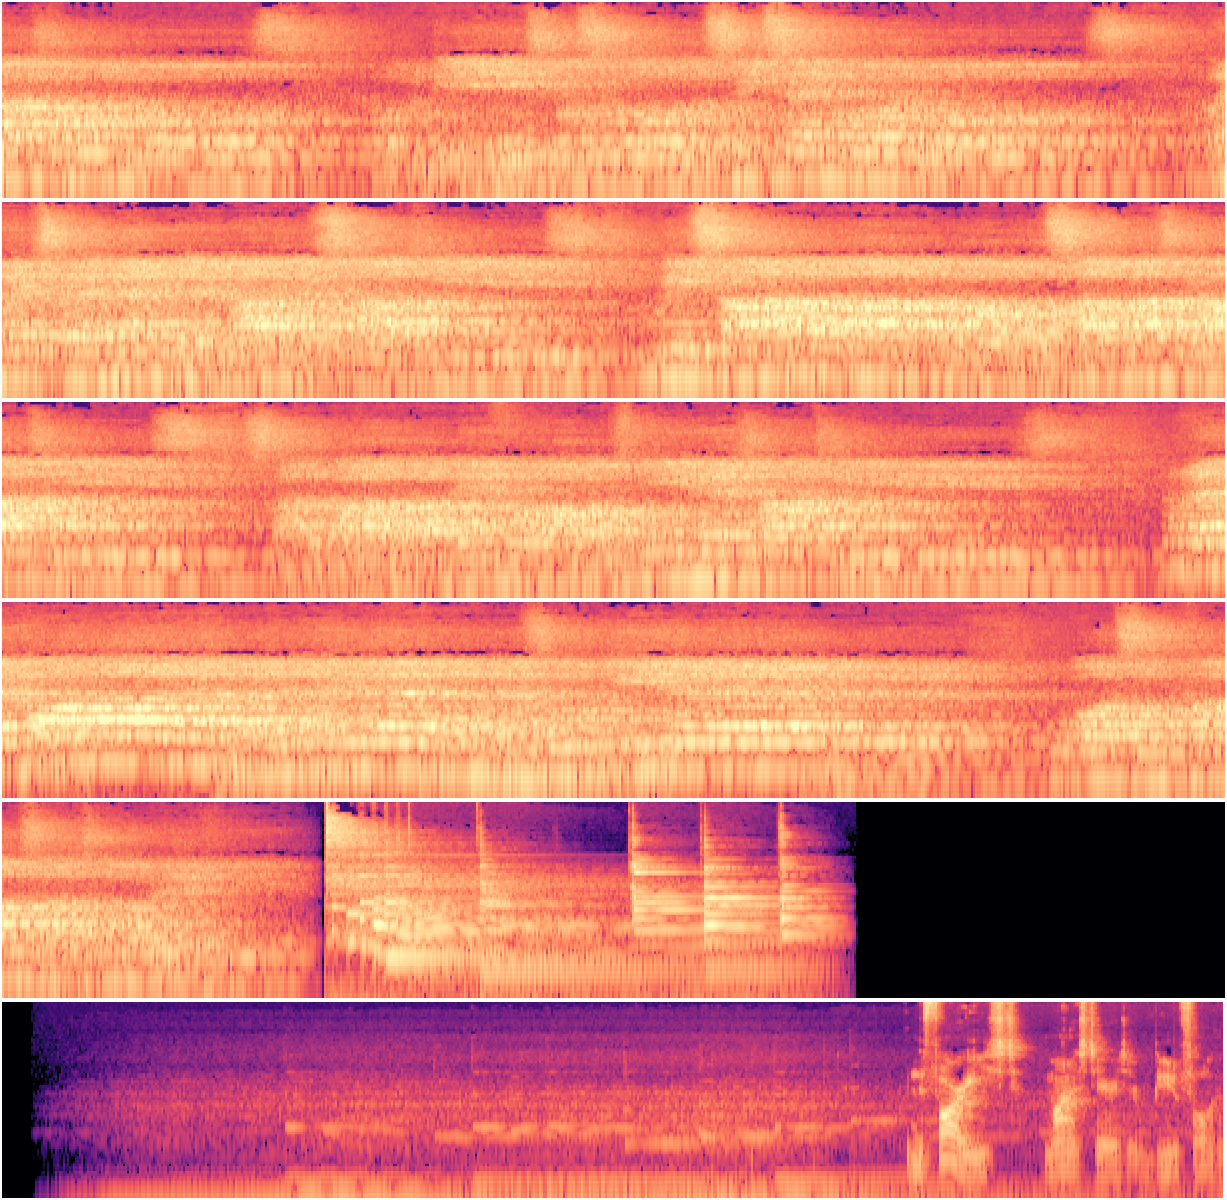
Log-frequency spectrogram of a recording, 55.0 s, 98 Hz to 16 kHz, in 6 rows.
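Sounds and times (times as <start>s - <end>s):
slow vocal chant: 0.0s - 39.1s, 52.6s - 55.0s.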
